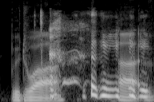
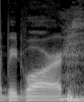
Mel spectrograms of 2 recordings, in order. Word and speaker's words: boudoir: By the way, I have to compliment you on using the French pronunciation boudoir versus what we normally say boudoir, which is, it reminds me.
